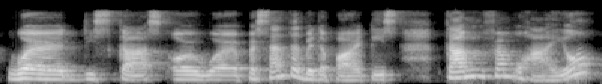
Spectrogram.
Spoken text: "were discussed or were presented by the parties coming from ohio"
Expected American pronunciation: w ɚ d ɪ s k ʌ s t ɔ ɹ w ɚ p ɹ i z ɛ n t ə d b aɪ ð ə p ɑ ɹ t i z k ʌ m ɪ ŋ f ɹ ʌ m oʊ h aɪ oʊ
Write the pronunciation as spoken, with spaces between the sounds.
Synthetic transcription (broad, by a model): w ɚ d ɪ s k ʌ s t ɔ ɹ w ɚ p ɹ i s ɛ n t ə d b aɪ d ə p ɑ ɹ t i s k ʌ m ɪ ŋ f ɹ ʌ m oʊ h aɪ oʊ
